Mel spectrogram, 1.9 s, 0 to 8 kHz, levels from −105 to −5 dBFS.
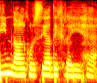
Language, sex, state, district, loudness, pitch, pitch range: Hindi, female, Arunachal Pradesh, Longding, -15 LUFS, 195 Hz, 185-205 Hz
